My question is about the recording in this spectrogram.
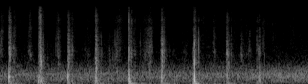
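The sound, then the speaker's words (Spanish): Quick running footsteps of a person running toward an entrance gate land in a steady, brisk rhythm, about ten sharp impacts over a few seconds, moderately loud over a low background hum. “Me acerqué al mueble, encendí las luces de la entrada, desenfundé mi pistola y salí corriendo, agotando todas mis fuerzas en mi intento por llegar al portón de la entrada.”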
